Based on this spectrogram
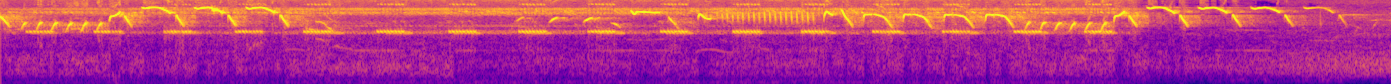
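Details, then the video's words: Asian brown flycatcher singing to provoke other birds into song: quick, high, looping whistled notes repeated in short bursts, over a steady pulsing insect-like drone and constant high tones. "SUARA BURUNG SIKATAN LONDO ,MEMANCING SEMUA BURUNG GACOR"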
